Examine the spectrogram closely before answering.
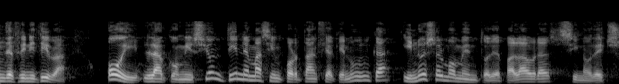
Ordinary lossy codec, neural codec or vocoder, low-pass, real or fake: none; codec, 16 kHz, 16 kbps, FunCodec, trained on Chinese and English, 50 frames a second; none; fake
